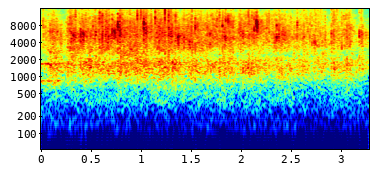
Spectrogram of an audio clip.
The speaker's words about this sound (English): We can clap to that. That's a great thing.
